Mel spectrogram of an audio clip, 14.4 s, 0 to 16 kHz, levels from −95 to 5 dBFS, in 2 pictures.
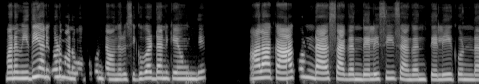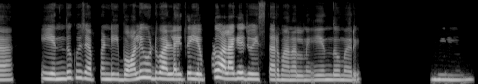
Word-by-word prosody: మనం 270 +1 +4
ఇది 315 +6 +4
అని 325 -2 -1
కూడా 335 0 +1
మనం 255 -2 0
ఒప్పుకుంటాం, 245 0 -5
అందులో 220 +1 -2
సిగ్గుపడడానికేముంది! 250 0 0 0.8
అలా 295 +2 +7 0.2
కాకుండా, 280 +1 +4 0.2
సగం 225 -2 +2
తెలిసి, 230 +4 -1 0.2
సగం 215 -1 0 0.2
తెలియకుండా, 210 -1 -2 0.8
ఎందుకు 250 +5 -1
చెప్పండి? 230 0 -3
ఈ - - -4
బాలీవుడ్ 255 +5 +1
వాళ్ళైతే 230 0 +1 0.2
ఎప్పుడూ 285 +8 -5
అలాగే 245 +1 +3
చూయిస్తారు 215 -2 -3
మనల్ని, 195 -1 -4 0.2
ఏందో 205 0 -3
మరి! 185 - -7 1.2
హ్మ్. 205 -1 -5
230 Hz, 110 wpm, -23 LUFS, 215-260 Hz, 1.2 s, అలా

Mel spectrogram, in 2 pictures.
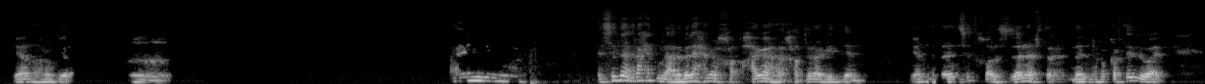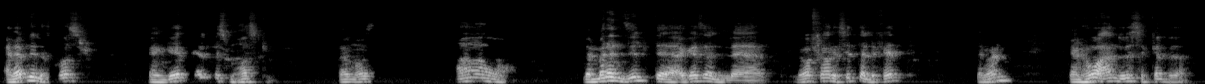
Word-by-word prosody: يا 130 - +1
نهار 115 -1 -2
أبيض! 105 -1 -2 0.6
إمم. 95 -5 -4 3.0
أيوه. 155 -6 -2 0.8
تصّدَق 185 - 0
راحت 175 -2 -3
من 130 - 0
على 110 0 +3
بالي 145 +2 +4
حاجة 145 0 -3
خ - - -9
حاجة 125 -5 0
خطيرة 105 +5 -2
جدًا. 115 - -2 0.5
يا - - -4
ن 120 - -6
ده 115 - -9
أنا 120 - +1
نسيت 170 +9 -13
خالص. 110 -1 -3
ده 130 - +4
أنا 140 -1 +2
افت - - -5
ده 115 - -3
أنت 120 0 -2
فكّرتني 125 +7 -3
دلوقتي. 130 -7 +2 0.5
أنا - - +7
ابني 180 - +7
اللي 140 -6 +3
في - - -7
مصر 160 -5 -3 0.5
كان 105 -1 +2
جايب 160 - +6
كلب - - -5
اسمه 130 -3 -1
Husky، 110 -4 -10 0.7
فاهم 115 0 0
قصدي؟ 125 0 -1 0.8
آه. 145 -6 -1 0.8
لمّا 120 +5 +6
أنا 175 - +10
نزلت 170 +3 +2
أجازة 140 +8 +5
ال 105 -5 -1 0.4
اللي 120 -3 -9
هو 145 - +3
في 145 - -8
شهر 155 -2 +2
6 155 0 -2
اللي 105 -2 +1
فات، - - -1 0.7
تمام؟ 165 +12 0 0.6
كان 115 -1 +3
هو - - +8
عَنده 140 0 +4
لسه 145 -5 -2
الكلب 115 -1 -3
ده. 105 0 -5
130 Hz, 150 wpm, -22 LUFS, 115-150 Hz, 3.0 s, أنا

